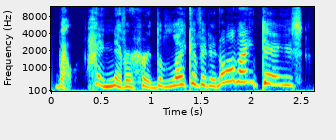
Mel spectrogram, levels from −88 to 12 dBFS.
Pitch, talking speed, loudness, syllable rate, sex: 295 Hz, 275 wpm, -15 LUFS, 7.5 syllables/s, male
